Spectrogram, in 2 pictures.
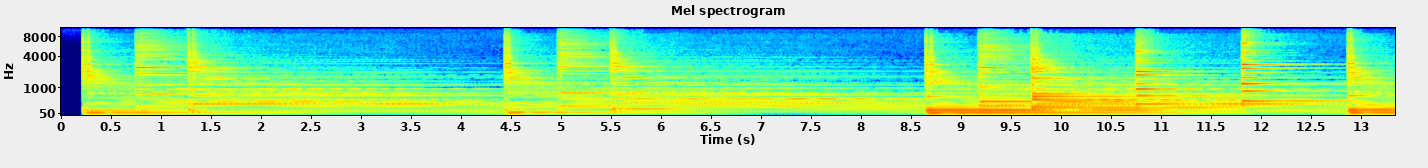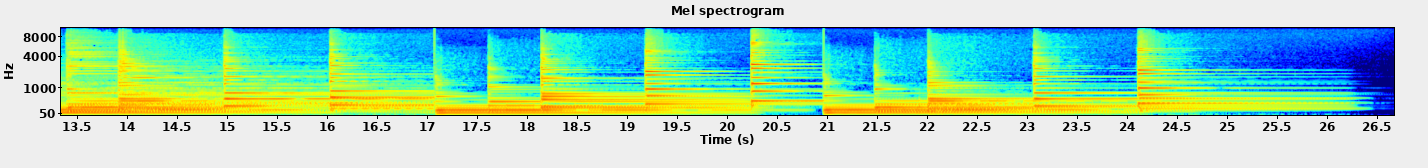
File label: water tower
